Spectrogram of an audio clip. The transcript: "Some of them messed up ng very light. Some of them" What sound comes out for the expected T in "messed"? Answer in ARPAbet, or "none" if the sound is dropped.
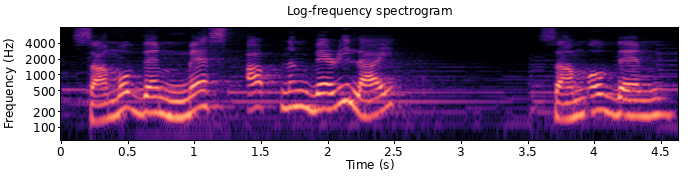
T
